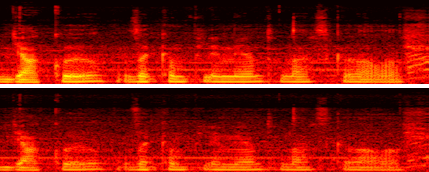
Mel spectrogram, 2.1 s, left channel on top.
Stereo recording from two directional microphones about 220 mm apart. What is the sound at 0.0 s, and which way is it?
Speech, 25° left (ahead or behind).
